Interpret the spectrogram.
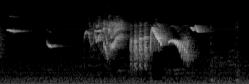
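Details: Short whistled notes from an Asian blue rock thrush, then one warbled phrase of swooping, slurred notes and a final high thin whistle, with a faint background hum.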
